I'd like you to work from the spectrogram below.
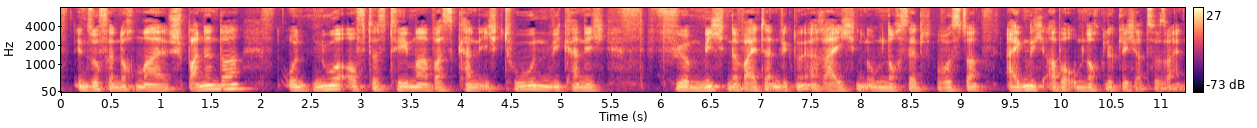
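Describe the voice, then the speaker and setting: A man's fairly low voice, with ordinary pitch variation, moves at a moderate pace against noticeable background noise. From eastern Germany, northern Thuringia. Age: 50s. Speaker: author and public speaker. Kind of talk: interview.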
